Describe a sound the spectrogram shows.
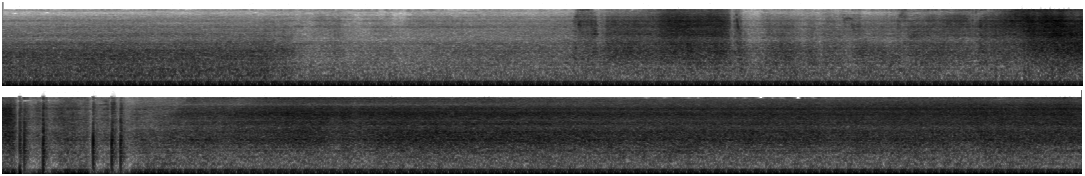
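A cutting torch roars and hisses steadily.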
